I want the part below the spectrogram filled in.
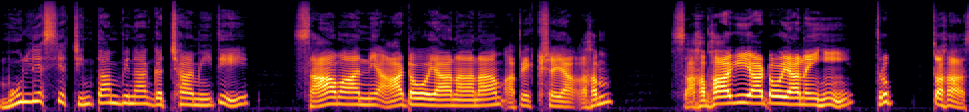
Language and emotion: Sanskrit, happy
